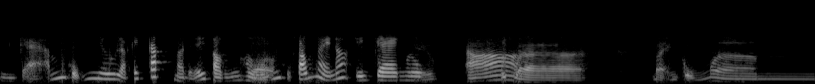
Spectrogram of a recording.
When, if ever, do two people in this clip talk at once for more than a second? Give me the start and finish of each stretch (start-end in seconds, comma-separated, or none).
none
